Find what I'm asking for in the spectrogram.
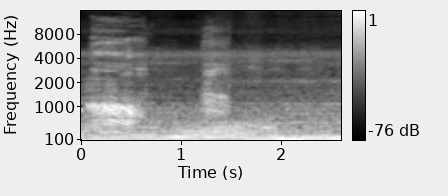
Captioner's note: Roy groaning in pain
